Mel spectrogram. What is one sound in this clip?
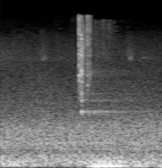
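A soft click sounds once.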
